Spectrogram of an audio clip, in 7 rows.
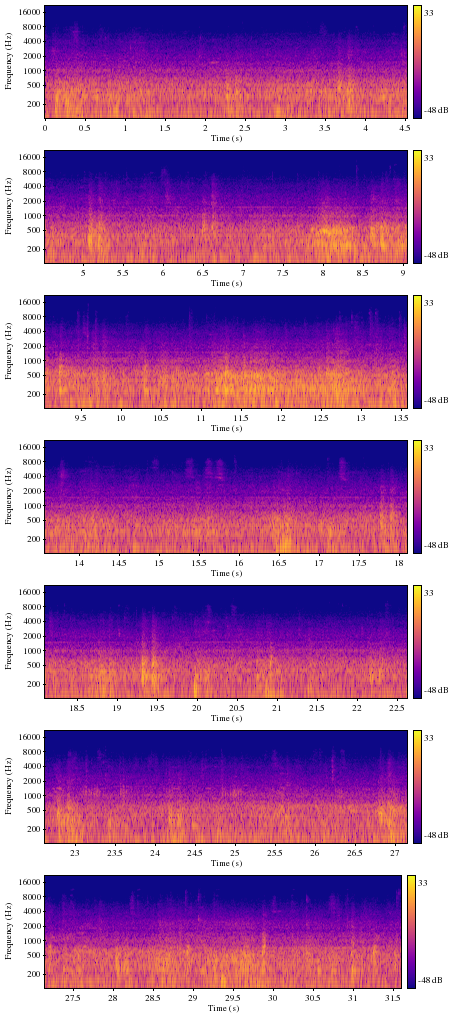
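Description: Nankai 30000 series electric multiple unit running at speed, heard from the driver's cab: a steady running noise with irregular clicks of the wheels over rail joints and points, swelling louder for a few seconds near the middle.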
